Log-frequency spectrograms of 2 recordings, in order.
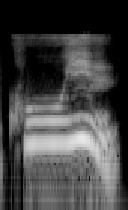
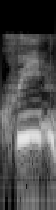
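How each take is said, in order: First: The word is split into separate sounds. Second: The word is said as one blended syllable. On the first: "쿠인 이런다는 거예요" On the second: "우리는 그냥 여왕 할 때 퀸 그래 그냥 퀸 그러는데"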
